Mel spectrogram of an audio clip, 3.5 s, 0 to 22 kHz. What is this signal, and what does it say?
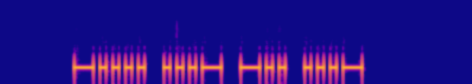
Morse code, heard as a keyed tone, about 25 wpm, 700 Hz. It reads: 6VDV
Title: All Cut Numbers - 4-Digit 25wpm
